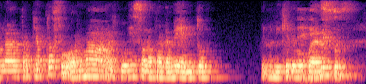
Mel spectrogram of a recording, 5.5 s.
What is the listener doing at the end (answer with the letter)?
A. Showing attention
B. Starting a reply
B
